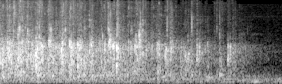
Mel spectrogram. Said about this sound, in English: They're not quite here yet. You should continue applauding until they get up on the stage. It's just too fast.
